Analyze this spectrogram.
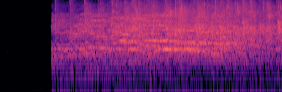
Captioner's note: cheers, applause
